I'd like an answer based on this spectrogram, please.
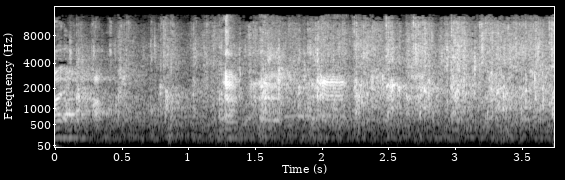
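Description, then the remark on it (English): Steady applause from an audience fills the whole stretch, dense and even, with many hands clapping at once at a moderately loud level. “I don't want to be Jeb Bush, but it's okay to clap.”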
